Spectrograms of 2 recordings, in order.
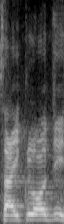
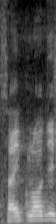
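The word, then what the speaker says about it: psychology: push number two piece साइकोलॉजी जिसको आफ साइकोलॉजी शब्द उसमें पीस जो है इंग्लिश में साइलेंट करता ध्यान रखिएगा ठीक है साइकोलॉजिस्ट शब्द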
